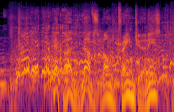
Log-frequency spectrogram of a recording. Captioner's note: laughing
